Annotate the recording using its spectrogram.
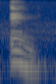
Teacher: Number one, the soft palate is lowered and all the air passes out through the nose. The mouth is blocked by the back of the tongue pressed against the soft palate. This sound is voiced.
